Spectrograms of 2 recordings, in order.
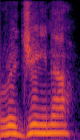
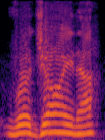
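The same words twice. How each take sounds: First: The name is said the American way. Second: The name is said the Canadian way.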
